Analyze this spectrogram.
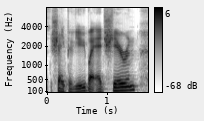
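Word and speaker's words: Sheeran: of You by Ed Sheran or as Alfred always calls him Ed shiran um still unsure why he pronounce it like that but always a pleasure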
